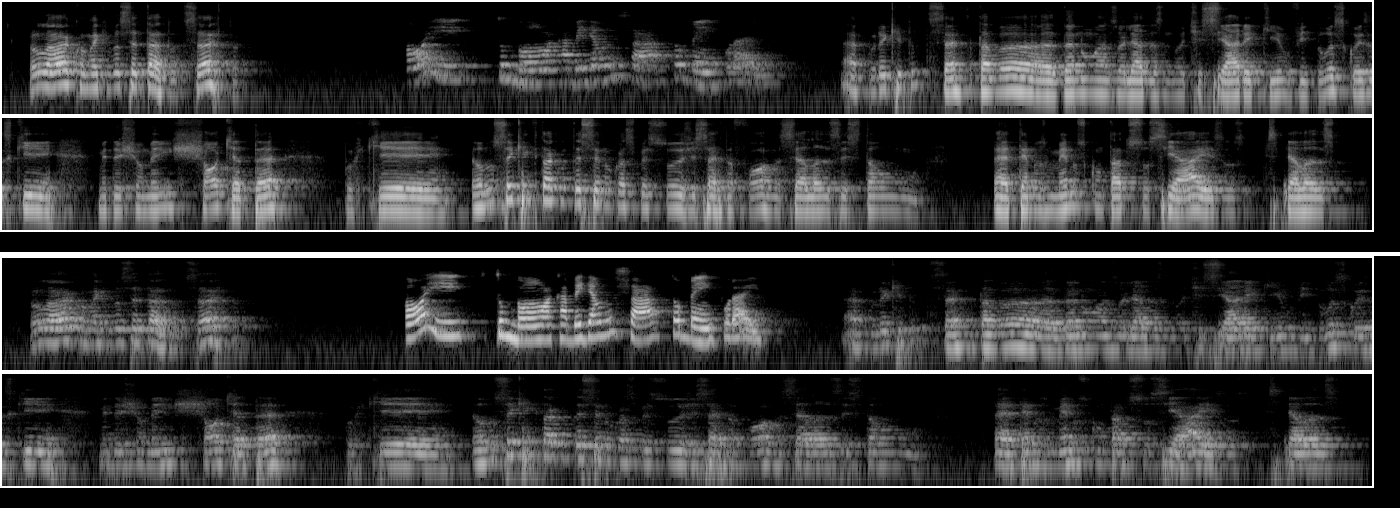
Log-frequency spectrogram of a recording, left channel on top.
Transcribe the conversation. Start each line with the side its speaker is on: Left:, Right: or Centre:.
Left: Olá, como é que você tá? Tudo certo?
Right: Oi, tudo bom? Acabei de almoçar, tô bem por aí.
Left: Ah, por aqui tudo certo. Eu tava dando umas olhadas no noticiário aqui, eu vi duas coisas que me deixou meio em choque até, porque eu não sei o que que tá acontecendo com as pessoas de certa forma, se elas estão é, tendo menos contatos sociais, ou se elas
